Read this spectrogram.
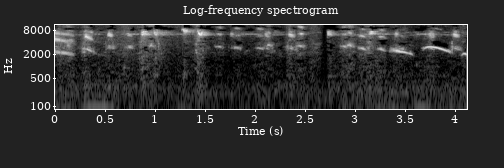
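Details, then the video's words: Green-winged saltator singing, meant to stir a cold, silent bird into song for tournament breeders: thin high chips and twitters first, then several sweet whistled notes that slide downward, clearest near the end. "TRINCA FERRO CANTANDO"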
